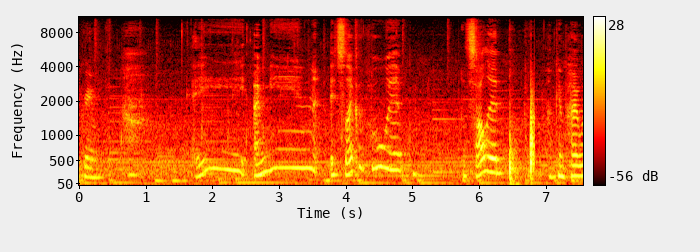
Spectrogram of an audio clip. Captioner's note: gasp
